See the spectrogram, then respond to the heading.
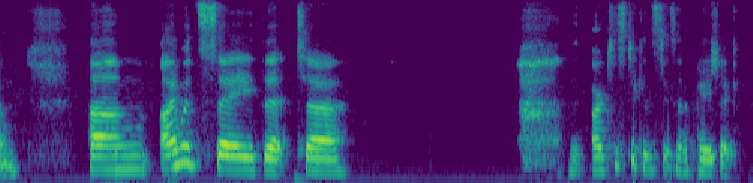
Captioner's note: sighing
